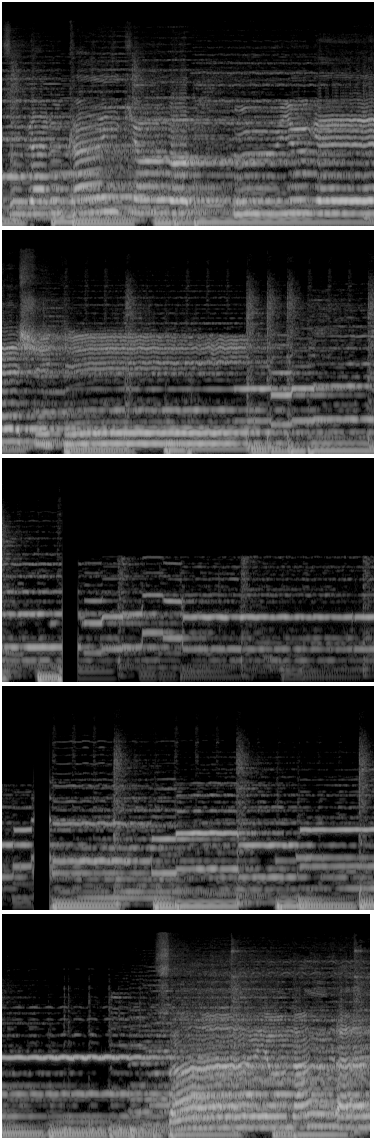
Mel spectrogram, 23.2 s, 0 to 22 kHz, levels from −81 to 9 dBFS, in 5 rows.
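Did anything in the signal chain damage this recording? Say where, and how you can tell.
Yes. At the capture stage the input likely switched to a poorer device, at 10.04 s, and back at 14.54 s. A 200 ms silence marks the first switch. From there nothing reaches above 3.6 kHz, so the sound turns dull and boxy. It also drops by roughly 5 dB and gains a new noise floor about 35 dB down. The narrower band, changed tone and different hiss all fit another microphone or a headset call profile.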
